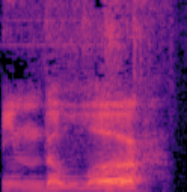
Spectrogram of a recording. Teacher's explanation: Indallah, kalau sebelum Allah barisnya fathah, dal sebelum kata Allah itu berbaris fathah, maka cara bacanya dengan cara baca yang tebal atau taghliz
